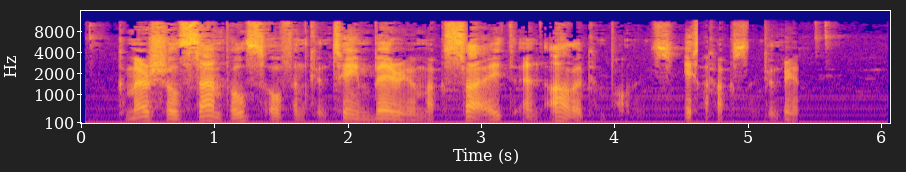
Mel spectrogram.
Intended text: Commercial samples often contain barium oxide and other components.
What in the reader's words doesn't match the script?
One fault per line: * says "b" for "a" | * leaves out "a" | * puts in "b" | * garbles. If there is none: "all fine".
* garbles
